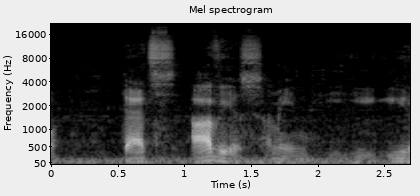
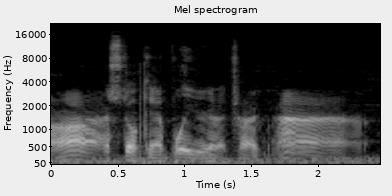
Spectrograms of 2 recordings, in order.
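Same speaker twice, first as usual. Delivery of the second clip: hemming and hawing; 6 dB quieter than usual. Retold or imitated. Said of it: "he's hemming and hawing".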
